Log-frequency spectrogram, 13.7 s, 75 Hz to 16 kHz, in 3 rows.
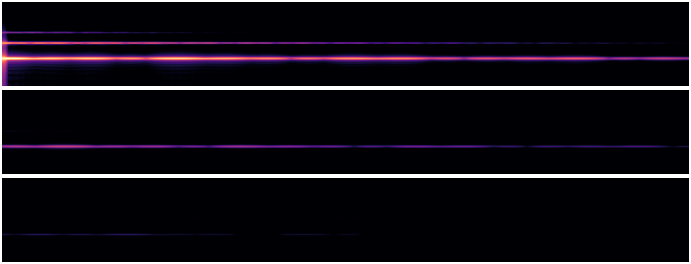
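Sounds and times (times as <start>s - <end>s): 
glass synth: 0.0s - 2.6s.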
